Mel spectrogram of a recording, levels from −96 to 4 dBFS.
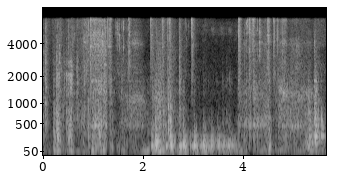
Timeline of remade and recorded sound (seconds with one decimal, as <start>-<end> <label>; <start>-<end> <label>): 0.0-5.7 recorded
